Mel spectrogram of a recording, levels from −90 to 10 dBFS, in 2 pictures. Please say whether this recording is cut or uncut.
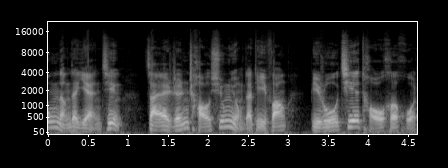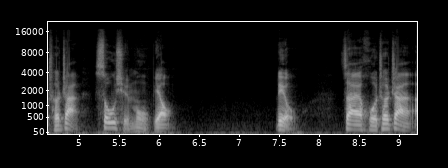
uncut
